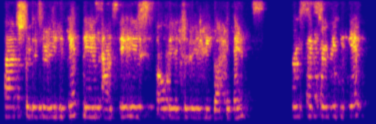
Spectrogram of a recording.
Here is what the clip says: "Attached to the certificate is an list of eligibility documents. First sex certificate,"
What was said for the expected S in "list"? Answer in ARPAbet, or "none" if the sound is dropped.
none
